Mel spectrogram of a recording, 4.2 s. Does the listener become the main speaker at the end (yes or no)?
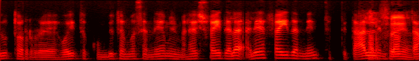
no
